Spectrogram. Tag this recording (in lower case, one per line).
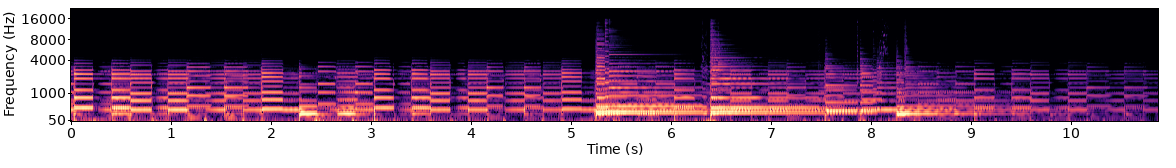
acoustic guitar
inside a small room
musical instrument
plucked string instrument
guitar
music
